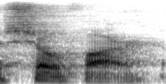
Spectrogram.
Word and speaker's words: shofar: you to just write out, what is a shofar? I just laid it out for you. It's spelled S-H-O-F-A-R, shofar.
